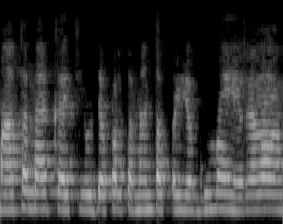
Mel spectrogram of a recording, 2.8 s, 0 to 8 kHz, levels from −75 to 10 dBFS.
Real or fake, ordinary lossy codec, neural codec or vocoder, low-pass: fake; MP3, 32 kbps; codec, 16 kHz, 4 kbps, X-Codec, HuBERT features, trained on general audio; 7.2 kHz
